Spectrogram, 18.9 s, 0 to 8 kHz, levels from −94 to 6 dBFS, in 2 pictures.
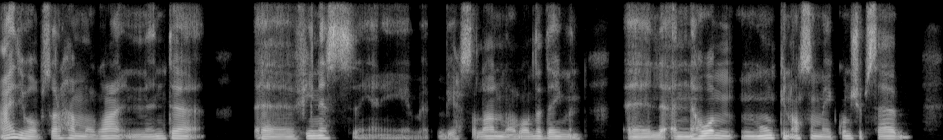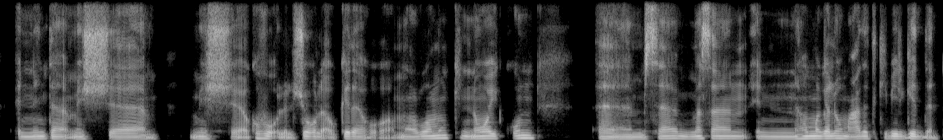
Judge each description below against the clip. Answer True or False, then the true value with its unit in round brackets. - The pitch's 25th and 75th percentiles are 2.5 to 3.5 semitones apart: True (2.8 semitones)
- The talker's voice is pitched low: True (120 Hz)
